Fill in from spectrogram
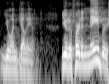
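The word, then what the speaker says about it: Euangelion (εὐαγγέλιον): But the word in the Greek there, and I want you to pronounce it with me. Here's how it goes. Euangelion. Try that. Euangelion.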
